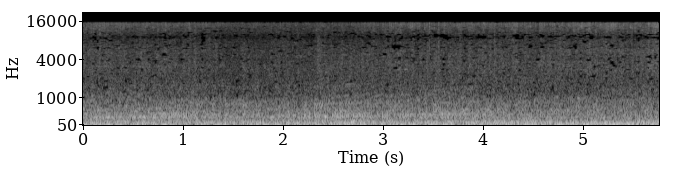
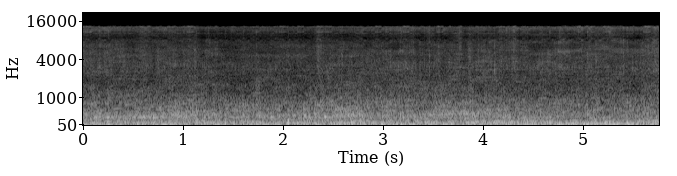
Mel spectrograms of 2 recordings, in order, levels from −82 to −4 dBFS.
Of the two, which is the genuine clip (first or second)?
first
